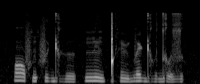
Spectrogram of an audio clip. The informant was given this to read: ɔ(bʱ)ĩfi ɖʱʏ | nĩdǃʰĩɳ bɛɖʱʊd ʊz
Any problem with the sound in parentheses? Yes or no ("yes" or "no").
yes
